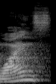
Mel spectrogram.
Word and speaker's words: Wiens: yeah I think it's I think it's originally like V but like we've always pronounced it Wines in my family and spelled it that way my grandfather's brothers were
